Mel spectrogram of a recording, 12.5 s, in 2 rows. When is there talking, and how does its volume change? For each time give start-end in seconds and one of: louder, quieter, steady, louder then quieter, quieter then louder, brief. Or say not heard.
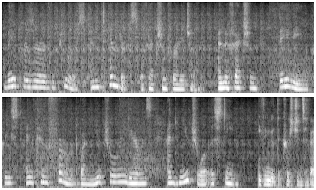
0.0-12.4 steady.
